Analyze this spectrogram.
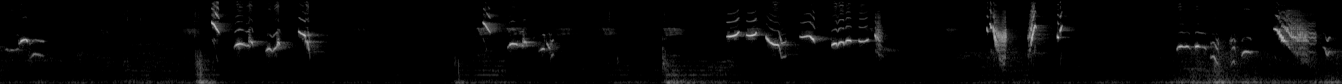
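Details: Oriental magpie-robin singing in response to another magpie-robin: repeated bursts of varied whistles, chips and trills separated by short pauses, with a few faint thumps.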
